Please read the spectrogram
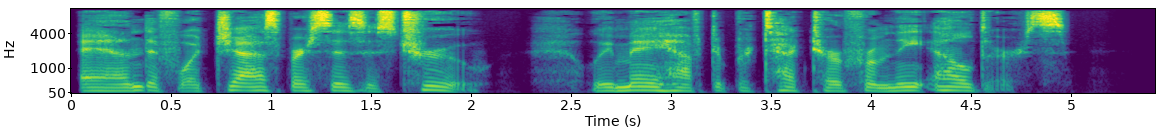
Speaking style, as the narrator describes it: Tor growled

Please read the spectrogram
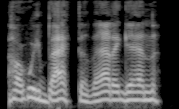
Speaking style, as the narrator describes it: Isaiah chuckled

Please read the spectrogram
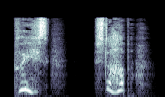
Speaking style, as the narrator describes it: Homer begged in a cracking voice

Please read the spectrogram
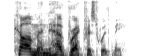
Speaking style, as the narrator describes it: he said

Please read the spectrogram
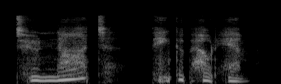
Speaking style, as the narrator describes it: she whispered

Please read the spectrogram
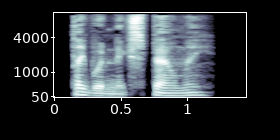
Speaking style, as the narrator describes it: Cameron muttered

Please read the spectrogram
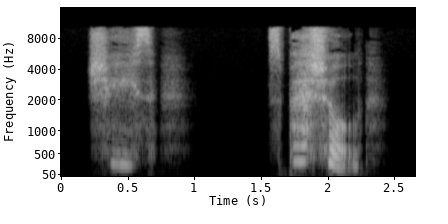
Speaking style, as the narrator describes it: she said softly

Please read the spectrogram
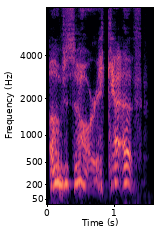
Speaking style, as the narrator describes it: he croaked

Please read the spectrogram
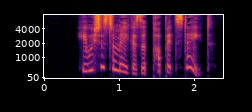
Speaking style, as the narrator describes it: Kit said sharply

